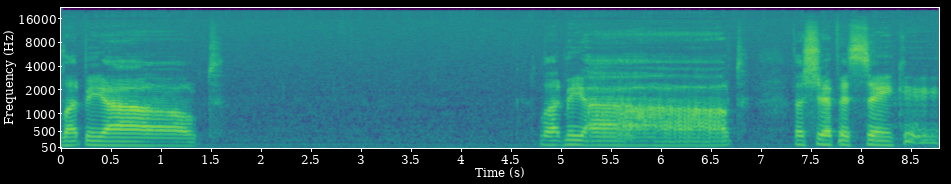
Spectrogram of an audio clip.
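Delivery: very slow, drawn-out growling dragon or beast voice.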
